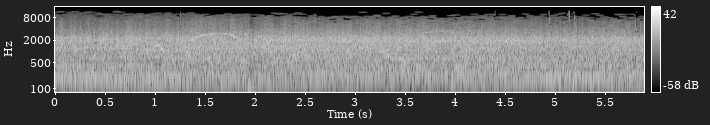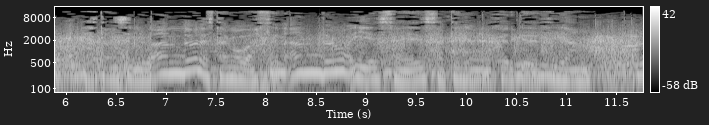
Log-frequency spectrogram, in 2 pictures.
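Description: An older woman speaks with animation into a microphone, close by.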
